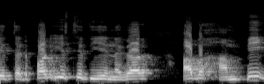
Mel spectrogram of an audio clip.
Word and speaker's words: हम्पी: हमप कहा जाता है स्थानीय लोग प शब्द का उच्चारण हा के रूप में करते हैं और पंप पति को हमप पति या हमप पथ कहा गया हपी हम पति या हमप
